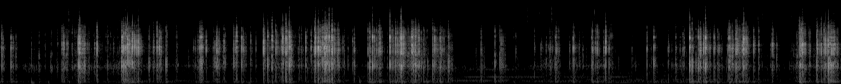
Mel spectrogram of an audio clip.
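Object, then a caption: Gumballs in a wooden bowl. Long patterned acrylic nails dig into and rummage through a wooden bowl full of small, solid, glossy, multicolored round balls, likely gumballs. Bursts of bright, dry rattling and scratching clicks come as the balls knock against each other and the bowl, with brief quieter gaps between handfuls. The clicks die away almost instantly and carry almost no low end.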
